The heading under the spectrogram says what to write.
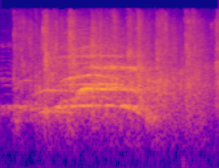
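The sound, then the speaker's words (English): An audience breaks into dense, steady applause lasting a couple of seconds, with a gliding, tonal whoop or cheer rising above the clapping partway through. “Now, if you are one of those people, if this has broken you in a way that no song has broken you in quite some time, please clap.”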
